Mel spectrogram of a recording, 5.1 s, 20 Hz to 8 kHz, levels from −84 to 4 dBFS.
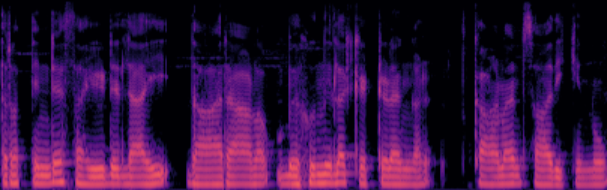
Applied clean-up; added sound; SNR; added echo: none; none; none; none.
